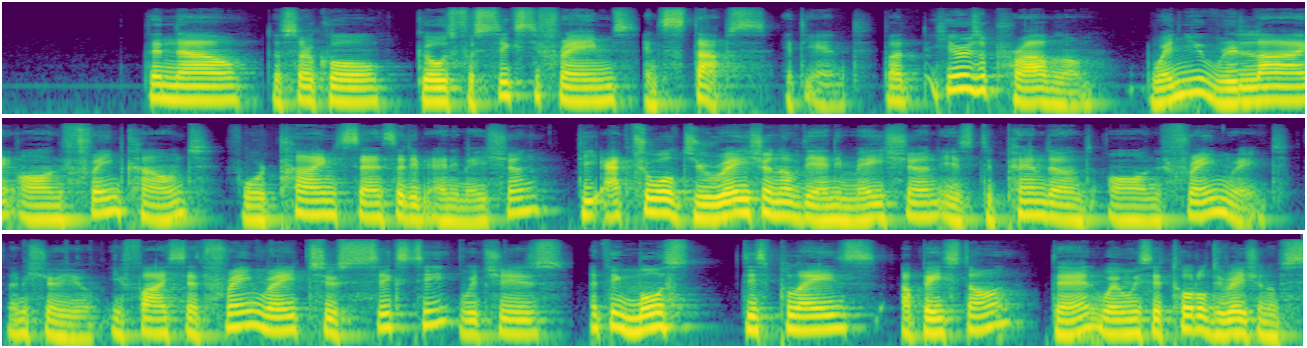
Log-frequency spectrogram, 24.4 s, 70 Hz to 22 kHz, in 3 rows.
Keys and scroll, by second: 16.2 0, 24.3 l.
